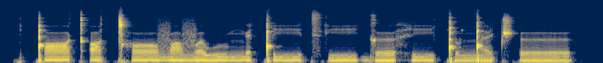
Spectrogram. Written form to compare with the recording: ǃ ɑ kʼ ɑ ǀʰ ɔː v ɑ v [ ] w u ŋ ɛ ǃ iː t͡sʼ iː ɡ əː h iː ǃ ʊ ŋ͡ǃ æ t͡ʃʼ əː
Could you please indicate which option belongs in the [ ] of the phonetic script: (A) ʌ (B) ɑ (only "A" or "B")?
A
